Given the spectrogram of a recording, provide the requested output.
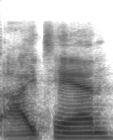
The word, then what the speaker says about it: Itan: or how it's spelt it's like I tan so you guys are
